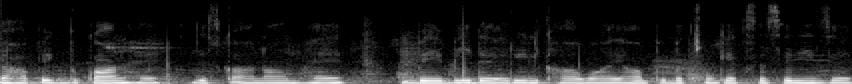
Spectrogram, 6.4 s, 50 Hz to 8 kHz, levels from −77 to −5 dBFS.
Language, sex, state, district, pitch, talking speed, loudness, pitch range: Hindi, female, Chandigarh, Chandigarh, 200 Hz, 170 wpm, -15 LUFS, 200-205 Hz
